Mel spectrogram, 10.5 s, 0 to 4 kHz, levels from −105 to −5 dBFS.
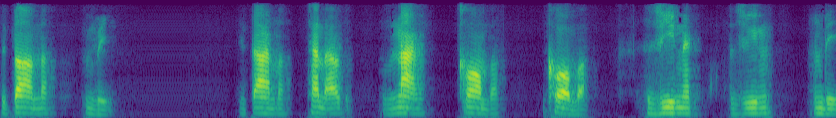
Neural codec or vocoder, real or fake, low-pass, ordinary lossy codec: codec, 16 kHz, about 1 kbps, DyCAST, with the encoder's durations; fake; 3.6 kHz; AAC, 16 kbps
